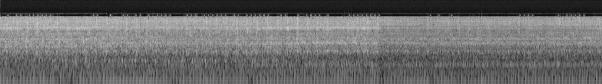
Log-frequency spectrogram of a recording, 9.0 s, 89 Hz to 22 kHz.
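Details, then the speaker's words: 1992 Chevrolet Camaro RS, recorded on a phone: idle uneven and harsh with a pulsing beat about three times a second and hiss over it, plus belt-like whine the owner says it has always had; owner suspects vacuum leak from dry-rotted vacuum hoses. "it's running relative like it's it's idling a little harsh also the car likes to whine like the belts I don't know if that's normal"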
